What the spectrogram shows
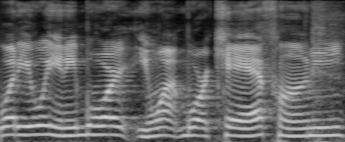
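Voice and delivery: put-on sassy, loud, high voice with East Coast accent. Imitating a droid waitress from the movie: imitating waitress with East Coast attitude. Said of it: "waitress even has an East Coast attitude".

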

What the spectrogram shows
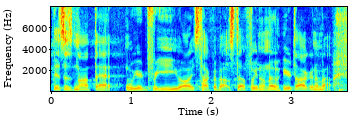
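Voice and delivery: usual speaking voice

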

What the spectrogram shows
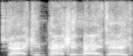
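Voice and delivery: put-on elderly voice. Answering a viewer's request, the host says the phrase in an old person's voice. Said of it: "with an old person's voice".

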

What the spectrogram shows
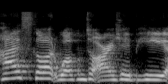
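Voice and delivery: worn-out strained voice. Welcoming a guest to the show, voice worn out after concert. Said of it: "I'm sorry about my voice".

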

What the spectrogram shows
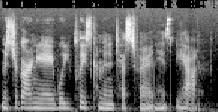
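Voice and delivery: ordinary talk, nothing marked

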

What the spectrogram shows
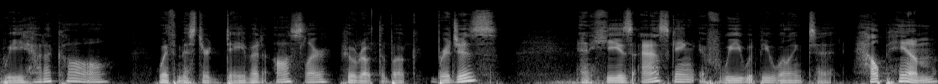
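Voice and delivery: hushed voice. Sharing a secret teaser with listeners, talking in a quiet voice. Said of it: "You're talking in a quiet voice".

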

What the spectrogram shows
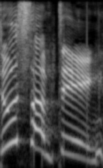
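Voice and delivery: very high, desperate, frantic yell. Retelling a movie scene where a character yells at another: imitating someone yelling. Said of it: "He actually yells at her".

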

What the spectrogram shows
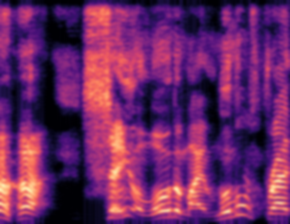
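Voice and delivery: brash, loud, obnoxious boastful delivery. A heavily armed character shows off each gun, obnoxious loud boasting. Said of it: "real fucking obnoxious about every gun".

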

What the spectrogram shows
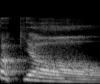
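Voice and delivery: loud put-on Texan drawl, "y'all" stretched out. Retelling what the recording bot says: Texan accent. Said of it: "my best, best Texan".

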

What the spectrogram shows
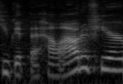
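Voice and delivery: ordinary talk

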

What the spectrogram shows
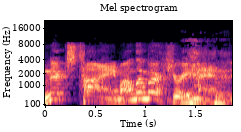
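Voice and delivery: nasally voiceover voice. Speaker explaining the tone their show avoided, nasally voiceover announcer voice. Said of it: "the nasally a voice, you know, voiceover announcer going".

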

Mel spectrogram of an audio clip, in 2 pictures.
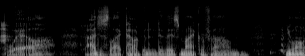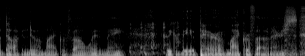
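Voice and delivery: low, creaky Southern drawl. Showing what "Matthew McConaugheying" sounds like: Matthew McConaughey impression. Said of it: "it's called Matthew McConaugheying".

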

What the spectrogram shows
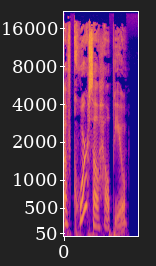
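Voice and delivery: ordinary talk

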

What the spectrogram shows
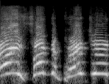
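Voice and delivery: acted-out, very high-pitched shrieked scream. Describing how Joe, who has Tourette's, yells out: imitating Joe screaming. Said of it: "He screams out".

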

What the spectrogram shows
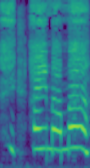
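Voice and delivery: adult's very high-pitched put-on child voice. Speaker shows how dubbing has adults voicing children: adult faking a child's voice. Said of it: "an adult doing a voice like this".

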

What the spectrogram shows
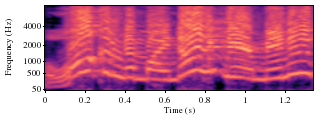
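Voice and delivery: tiny, high, squeaky voice. Urged by the others to do it on the spot, a Mickey Mouse voice. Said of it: "I do a good Mickey Mouse though".

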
